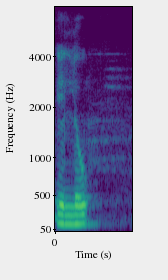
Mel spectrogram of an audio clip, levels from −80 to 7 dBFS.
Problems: none marked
